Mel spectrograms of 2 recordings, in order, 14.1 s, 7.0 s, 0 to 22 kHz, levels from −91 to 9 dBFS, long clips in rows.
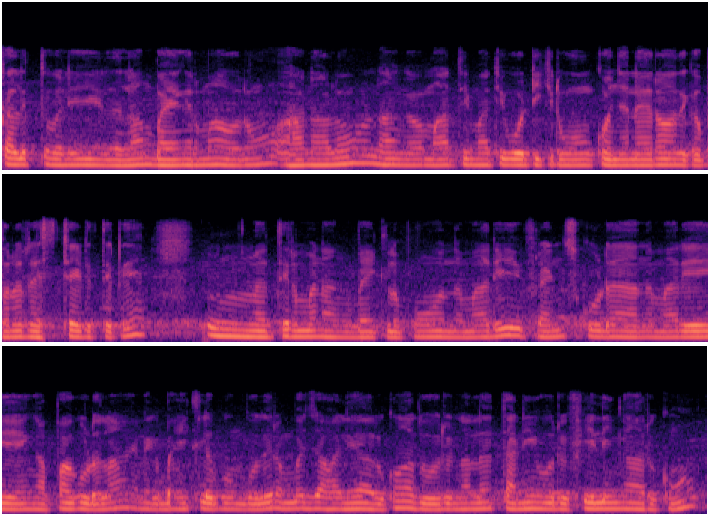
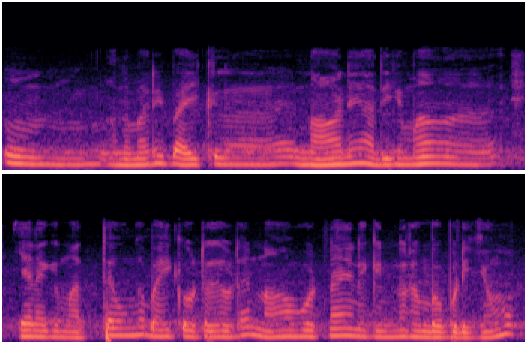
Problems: none marked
